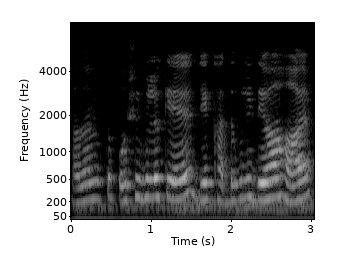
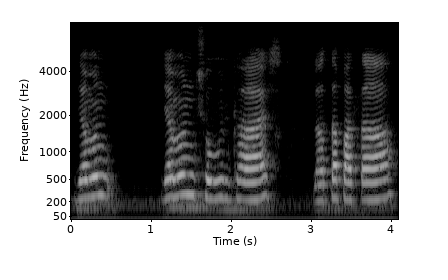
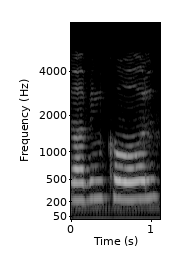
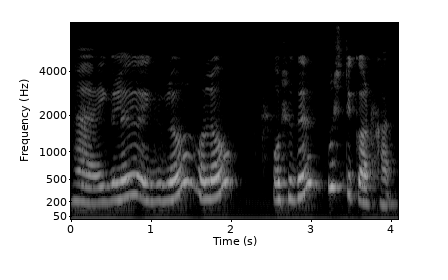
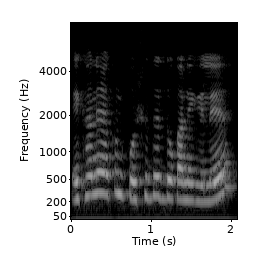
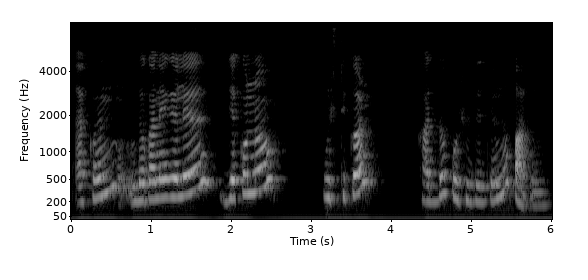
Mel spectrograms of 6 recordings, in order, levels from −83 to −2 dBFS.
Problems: none marked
